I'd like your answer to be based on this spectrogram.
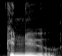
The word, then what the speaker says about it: gnu: As it says, always pronounced these days like a two-syllable word, gnu. I think it used to be gnu originally, doesn't it? Gnu, I don't know how you pronounce it originally. I've always pronounced it gnu, it has to be said.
